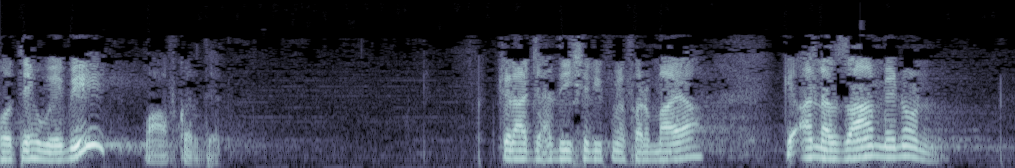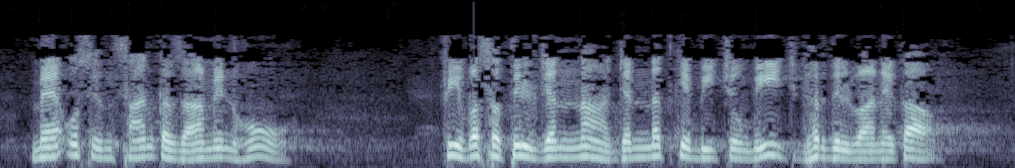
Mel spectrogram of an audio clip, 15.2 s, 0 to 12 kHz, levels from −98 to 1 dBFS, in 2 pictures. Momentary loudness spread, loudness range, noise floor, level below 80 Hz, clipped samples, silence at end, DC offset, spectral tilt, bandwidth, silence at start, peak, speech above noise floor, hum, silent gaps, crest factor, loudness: 13 LU; 7 LU; -61 dBFS; -52 dBFS; under 0.1%; 0.45 s; under 0.1%; -7 dB/octave; 6.4 kHz; 0 s; 0 dBFS; 43 dB; none; none; 20 dB; -19 LUFS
